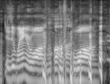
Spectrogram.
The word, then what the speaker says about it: Wong: but uh okay so Wang or Wong is it Wang or Wong Wong rhymes with dong Wong dong Wong okay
